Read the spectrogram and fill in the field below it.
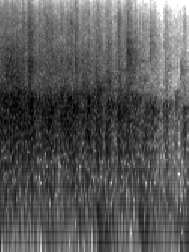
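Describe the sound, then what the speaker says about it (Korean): Audience applause at a patent policy forum greeting an arriving lawmaker, a dense burst of many hands clapping that gradually thins and fades. "저희가 인사 말씀을 드리면서 박수로 모시겠습니다"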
